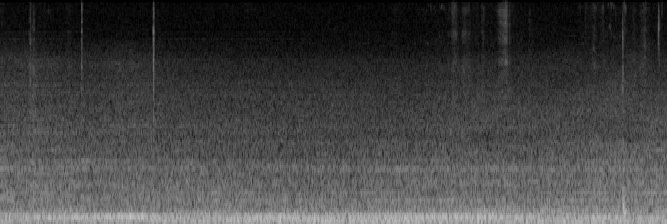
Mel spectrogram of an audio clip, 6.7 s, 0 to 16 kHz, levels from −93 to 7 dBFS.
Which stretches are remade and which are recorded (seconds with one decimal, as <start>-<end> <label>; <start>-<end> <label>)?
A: 0.0-0.8 remade; 0.8-1.6 recorded; 1.6-3.1 remade; 3.1-6.7 recorded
